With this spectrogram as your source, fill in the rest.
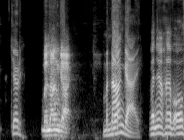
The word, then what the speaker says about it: Monangai: Kyle Monangade. How do you say that name, Jody? Monangai.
